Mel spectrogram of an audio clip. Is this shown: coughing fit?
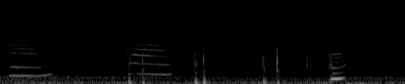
no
